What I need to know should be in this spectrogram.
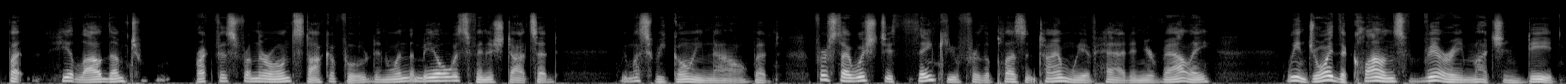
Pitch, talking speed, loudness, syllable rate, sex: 130 Hz, 190 wpm, -20 LUFS, 4.5 syllables/s, male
